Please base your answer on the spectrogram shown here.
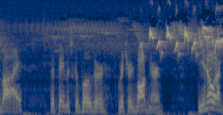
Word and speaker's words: Wagner: the famous composer Richard Vagner and you know what I'm talking about because I pronounce his name correctly most people say Wagner but no it's Vagner and the funny thing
